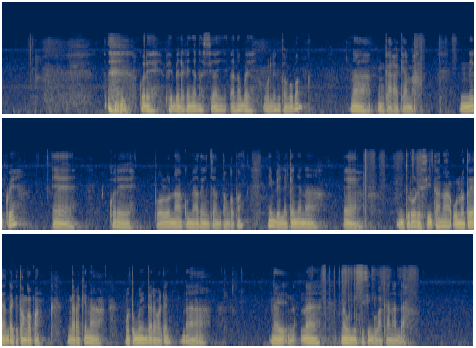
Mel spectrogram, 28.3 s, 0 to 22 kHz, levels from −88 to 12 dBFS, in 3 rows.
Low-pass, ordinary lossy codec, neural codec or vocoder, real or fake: none; none; none; real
